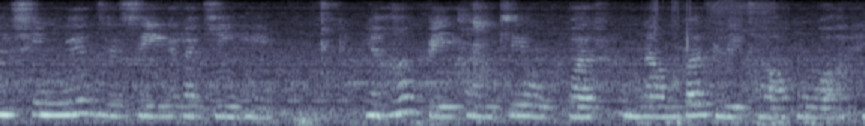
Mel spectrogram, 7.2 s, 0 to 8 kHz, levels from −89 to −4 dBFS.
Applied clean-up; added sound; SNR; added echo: none; Camera; 18 dB; reverberation time 0.2 s.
